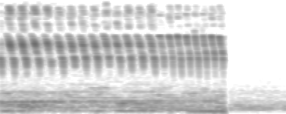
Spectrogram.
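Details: White canary delivering a rapid, regular rattling trill of bright repeated notes that stops abruptly, leaving quiet background noise.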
